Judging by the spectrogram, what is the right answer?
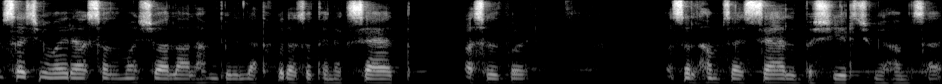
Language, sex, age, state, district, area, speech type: Kashmiri, male, 18-30, Jammu and Kashmir, Kupwara, rural, spontaneous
